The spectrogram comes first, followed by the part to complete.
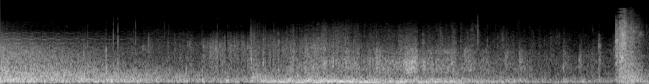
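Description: Explosion of a crashed light plane: a long, rumbling fireball blast with a few crackles, slowly dying away.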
